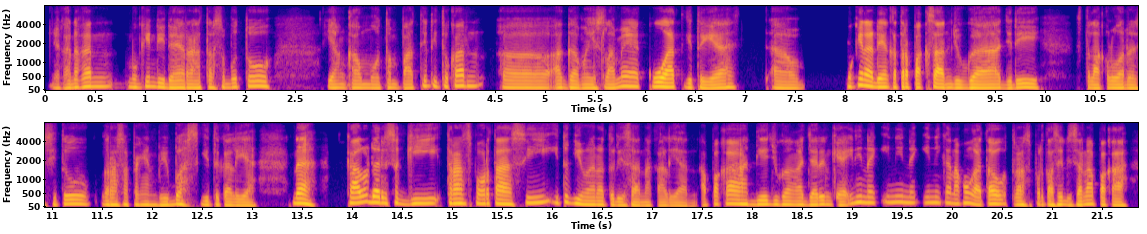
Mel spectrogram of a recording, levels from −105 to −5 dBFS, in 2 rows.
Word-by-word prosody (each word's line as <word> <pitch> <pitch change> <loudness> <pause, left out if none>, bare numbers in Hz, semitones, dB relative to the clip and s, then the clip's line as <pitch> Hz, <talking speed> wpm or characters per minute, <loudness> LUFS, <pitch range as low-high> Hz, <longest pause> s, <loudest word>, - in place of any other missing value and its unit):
Ya, 115 -2 -8
karena 120 +3 -1
kan, 160 +3 +2 0.3
mungkin 140 +3 -2
di 140 - +2
daerah 125 -1 +1
tersebut 130 +3 -3
tuh, 175 -1 +2 0.6
yang 120 0 -1
kamu 120 +1 -3
mau 120 -1 -3
tempatin 120 +7 -5
itu 160 -3 -3
kan, 180 +2 0 0.2
eee, 120 -2 -1
agama 120 -1 -1
Islamnya 140 +9 +1
kuat, 155 -3 +6
gitu 130 -4 -2
ya. 120 +4 +2 0.3
Eee, 115 -2 -1 0.6
mungkin 205 +7 +3
ada 170 -5 +7
yang 145 - +5
keterpaksaan 135 -2 +2
juga, 120 0 +2
jadi 125 +3 0 0.4
setelah 115 -1 -3
keluar 120 -1 +1
dari 115 - 0
situ 145 +4 0
ngerasa 125 -1 -1
pengen 120 -2 -2
bebas, 115 +1 0
gitu 125 0 -4
kali 105 -3 -1
ya. - - -6 0.4
Nah, 165 -8 +5 0.3
kalau 190 +4 +4
dari 200 -3 +6
segi 165 +1 -1
transportasi 165 - +1
itu 185 - -2
gimana 130 -6 +2
tuh, 115 -1 -3
di 110 - -2
sana 105 -1 -3
kalian? 100 -4 -6
Apakah 145 +6 +1
dia 135 +1 0
juga 130 -1 0
ngajarin 125 +2 +1
kayak 115 - 0
ini, 195 - +1
naik 190 0 -3
ini, 205 0 -3
naik 190 +1 -6
ini, 195 0 -2
kan 180 -4 -4
aku 180 +3 0
gak 125 -2 0
tau 150 0 +4
transportasi 125 0 -1
di 120 -4 -2
sana 130 +4 +2
apakah 115 -5 -1
130 Hz, 180 wpm, -24 LUFS, 120-155 Hz, 0.6 s, ada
